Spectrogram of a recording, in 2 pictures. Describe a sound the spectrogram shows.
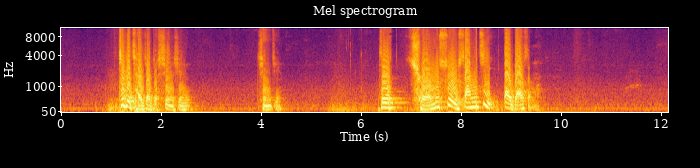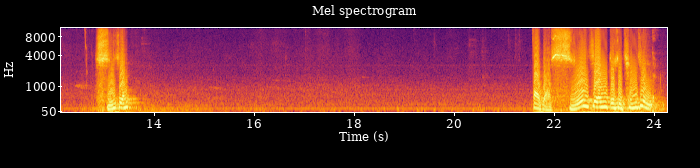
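An elderly man speaks calmly into a microphone, in bursts with long pauses.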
